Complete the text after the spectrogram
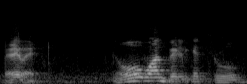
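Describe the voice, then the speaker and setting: An actor playing an obedient German army lieutenant in an old-time radio drama, recorded quietly. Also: male voice, mid-range voice, big pitch swings, moderate pace, lightly acted. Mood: dutiful.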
